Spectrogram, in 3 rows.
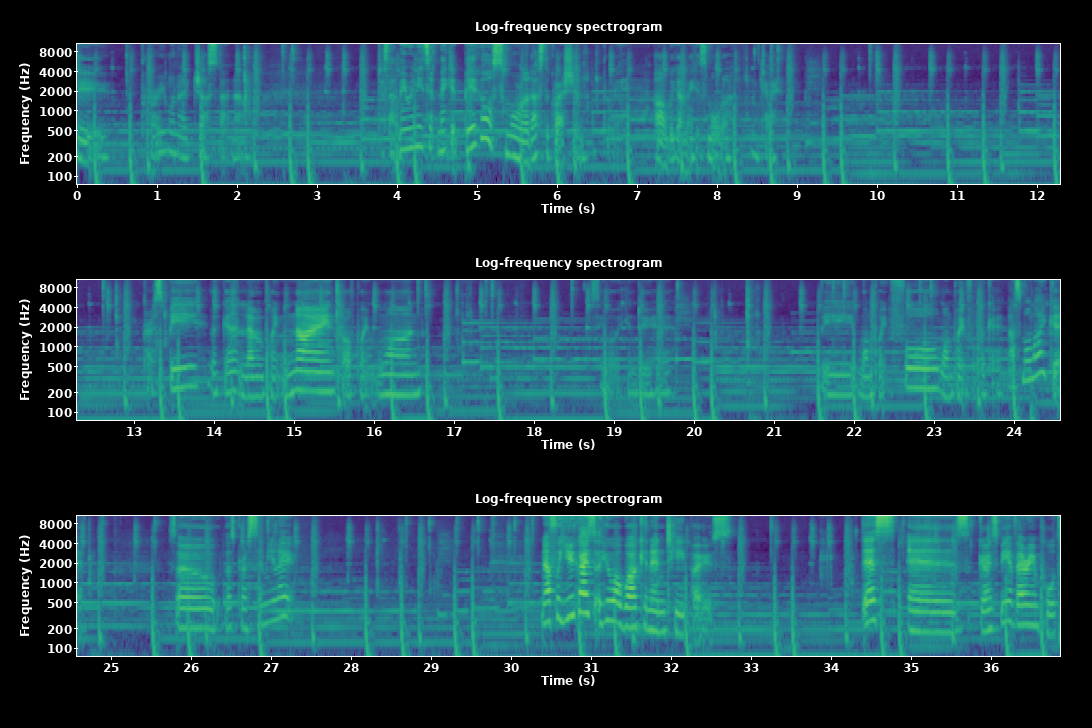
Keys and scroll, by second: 2.2 a, 6.4 b, 8.3 a, 13.2 shift+b, 20.8 b.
